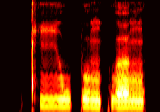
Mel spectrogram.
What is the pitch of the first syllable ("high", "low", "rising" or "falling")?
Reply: low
